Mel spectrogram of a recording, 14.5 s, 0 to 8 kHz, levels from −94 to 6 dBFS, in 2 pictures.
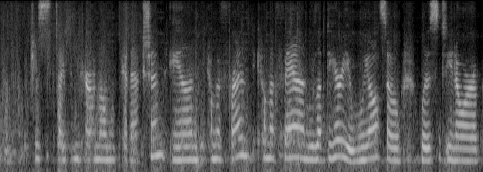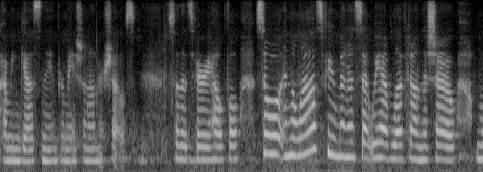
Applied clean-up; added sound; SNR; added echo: neural separator model SepFormer DNS4.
